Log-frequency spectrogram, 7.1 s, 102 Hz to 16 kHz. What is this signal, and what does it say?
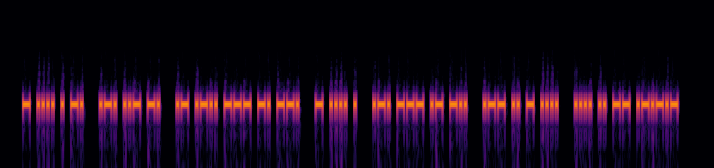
Morse code, heard as a keyed tone, about 49 wpm, 700 Hz. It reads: THEN RUN ALONG THE ROAD WITH HIM.
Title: Sentences from Top 1000 Words - Review Part 2 - 50wpm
